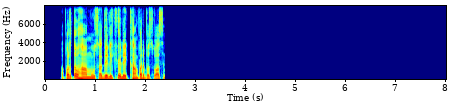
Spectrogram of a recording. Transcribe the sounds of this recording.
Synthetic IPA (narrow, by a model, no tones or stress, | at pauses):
ɐpəɾt̪ʊɦãmuːsad̪elɪkʰːjoleːkʰːãp̬ɐɾbɐswaːsn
